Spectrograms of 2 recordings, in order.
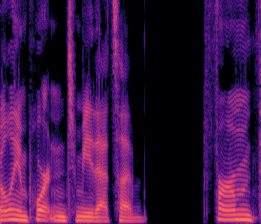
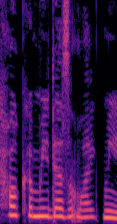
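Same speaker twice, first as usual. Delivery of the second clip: high, tearful, acted-out crying voice; 11 semitones higher than usual. Retelling a conflict meeting, quoting the other person: imitating someone crying. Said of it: "she was crying".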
